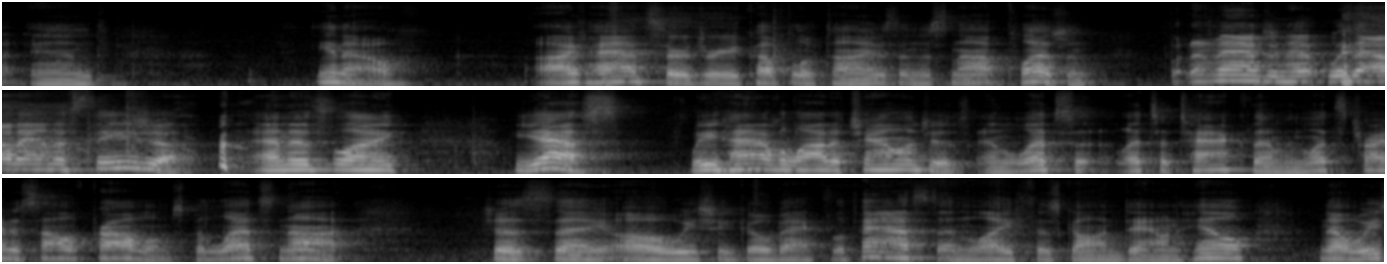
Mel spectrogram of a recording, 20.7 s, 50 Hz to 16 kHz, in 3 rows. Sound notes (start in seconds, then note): 6.6 laughs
